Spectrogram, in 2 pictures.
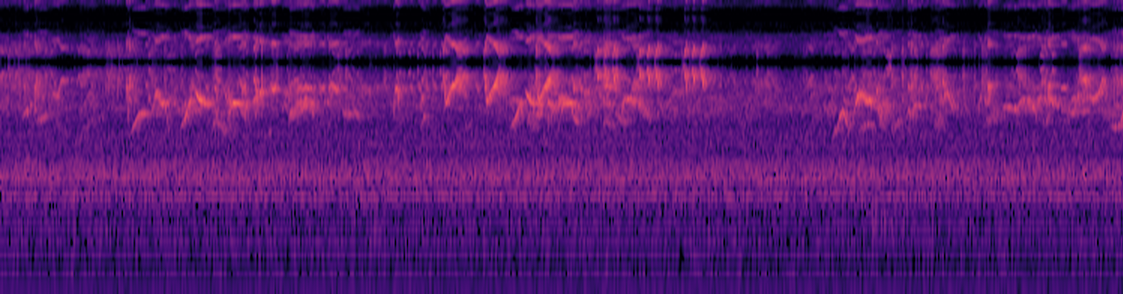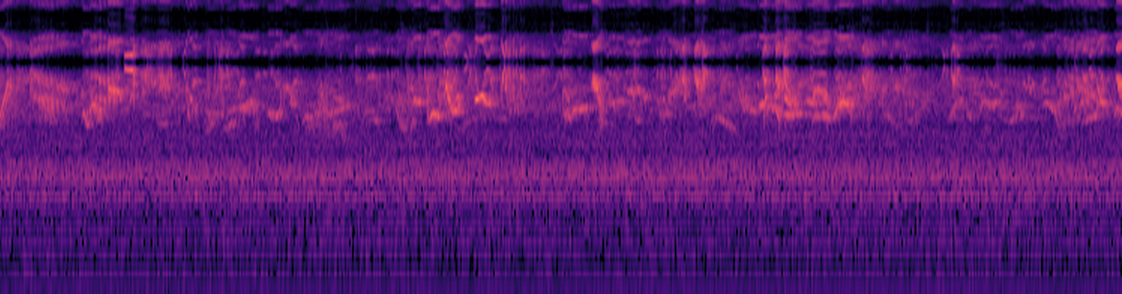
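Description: Birds chirping and singing: many short, quick calls in clusters, with brief lulls, over a steady low hum.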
